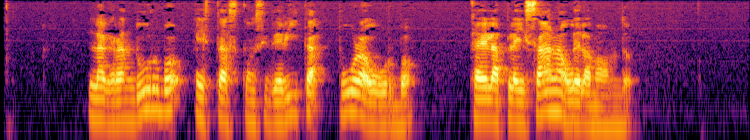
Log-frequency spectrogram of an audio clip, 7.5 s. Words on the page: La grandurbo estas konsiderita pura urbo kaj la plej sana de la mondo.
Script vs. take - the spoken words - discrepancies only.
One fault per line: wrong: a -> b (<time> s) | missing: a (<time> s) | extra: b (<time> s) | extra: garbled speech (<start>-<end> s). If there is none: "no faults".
no faults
